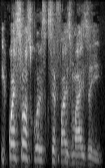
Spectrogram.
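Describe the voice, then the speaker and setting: Male interviewer, husky and high, curious prompts. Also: sing-song, normal speed, pushed and bright. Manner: inquisitive, short prompts. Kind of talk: casual conversation.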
